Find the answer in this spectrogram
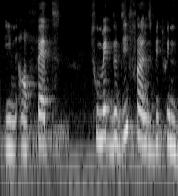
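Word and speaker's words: fait: Amina now you have yes you have to pronounce the t because it means in fact it's not it's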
